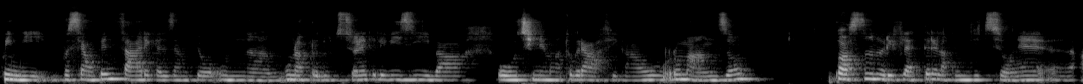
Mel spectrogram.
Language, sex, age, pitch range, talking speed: Italian, female, 20-39, 195-215 Hz, 110 wpm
